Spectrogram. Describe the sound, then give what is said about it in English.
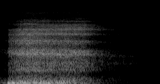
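A single deep belly breath, heard as one long, breathy exhale of air that starts loud and steady for over a second, then fades away into silence with no talking. “take one deep, big belly breath in, and exhale out.”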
